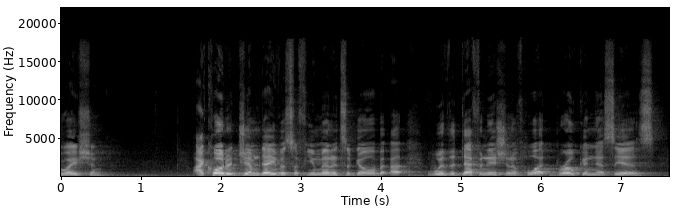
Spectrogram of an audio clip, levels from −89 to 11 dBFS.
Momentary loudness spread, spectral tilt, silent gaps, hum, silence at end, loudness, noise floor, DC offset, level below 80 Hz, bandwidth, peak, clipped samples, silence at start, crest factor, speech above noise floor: 14 LU; -4.5 dB/octave; none; none; 0.2 s; -26 LUFS; -58 dBFS; under 0.1%; -64 dBFS; 17 kHz; -6 dBFS; under 0.1%; 0 s; 22 dB; 32 dB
